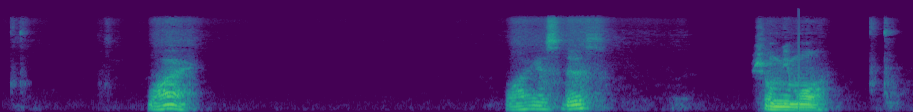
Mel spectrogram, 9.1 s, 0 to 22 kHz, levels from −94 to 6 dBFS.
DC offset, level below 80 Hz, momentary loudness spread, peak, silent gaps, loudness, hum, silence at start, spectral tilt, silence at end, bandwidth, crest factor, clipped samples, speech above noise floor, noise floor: under 0.1%; -64 dBFS; 21 LU; -8 dBFS; none; -25 LUFS; none; 1.5 s; -6 dB/octave; 0.25 s; 12.5 kHz; 22 dB; under 0.1%; 58 dB; -82 dBFS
